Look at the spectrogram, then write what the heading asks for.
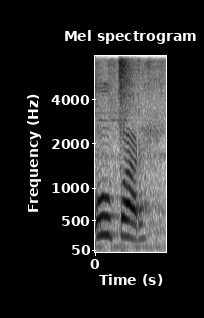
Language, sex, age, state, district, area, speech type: Maithili, female, 30-45, Bihar, Sitamarhi, rural, read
